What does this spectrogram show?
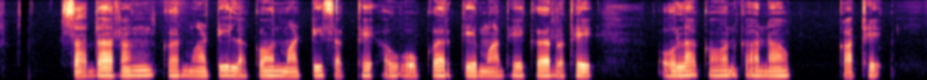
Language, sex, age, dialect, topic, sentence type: Chhattisgarhi, male, 18-24, Northern/Bhandar, agriculture, question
